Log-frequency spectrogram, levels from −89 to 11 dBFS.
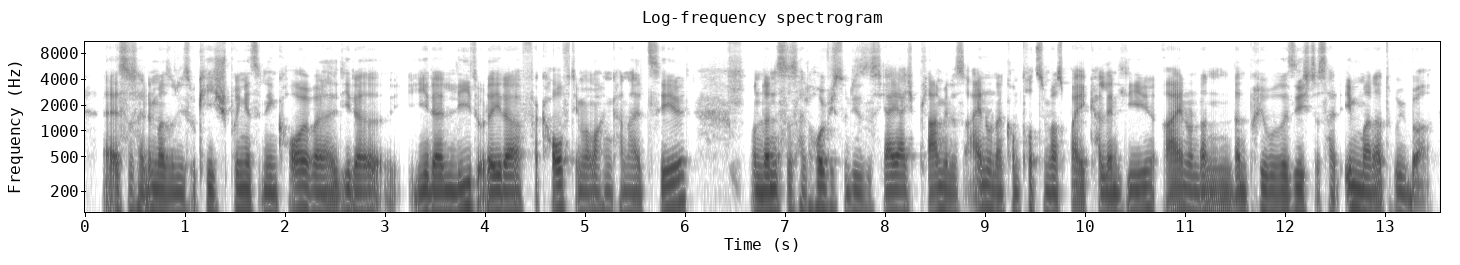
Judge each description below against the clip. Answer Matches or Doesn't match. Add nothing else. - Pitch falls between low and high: Doesn't match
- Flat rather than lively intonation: Matches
